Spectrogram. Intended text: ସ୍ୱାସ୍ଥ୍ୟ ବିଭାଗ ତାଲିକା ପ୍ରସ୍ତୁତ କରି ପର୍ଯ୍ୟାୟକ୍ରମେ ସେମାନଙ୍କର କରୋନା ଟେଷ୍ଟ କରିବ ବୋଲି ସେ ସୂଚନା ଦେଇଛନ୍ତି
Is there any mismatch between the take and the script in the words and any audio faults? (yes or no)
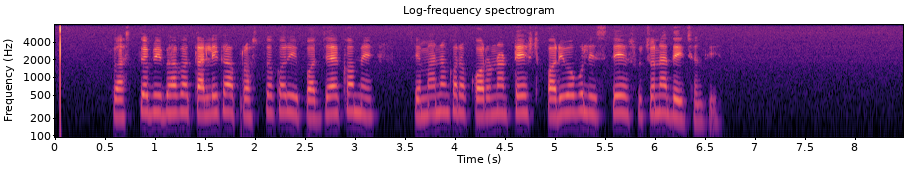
no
